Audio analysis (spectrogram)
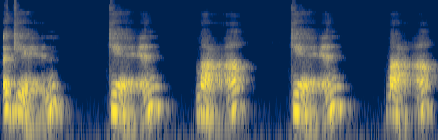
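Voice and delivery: "gen" and "ma" each dipping, then rising. Shown as a demonstration. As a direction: copy the questioning dip-and-rise of "Again" onto "ma". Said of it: "Notice the dipping and rising tone".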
